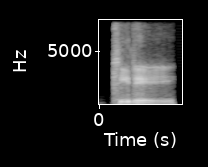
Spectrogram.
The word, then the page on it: TD: British English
